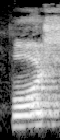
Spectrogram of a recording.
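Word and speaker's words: Porsche: पोर्श और Skoda के नाम के उच्चारण में इन सामान्य गलतियों की गई है।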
